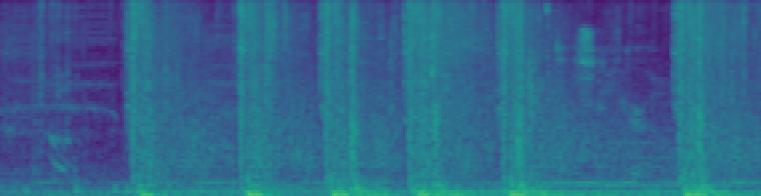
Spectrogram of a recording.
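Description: Gunshots fire in quick bursts, loud and sharp.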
